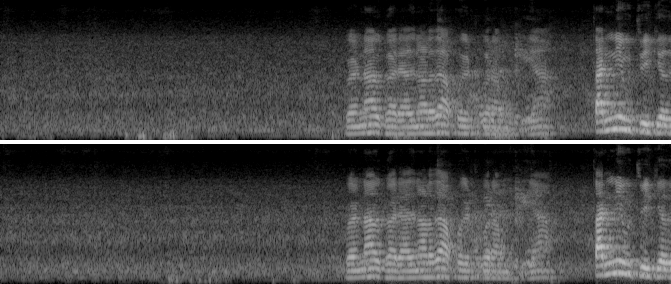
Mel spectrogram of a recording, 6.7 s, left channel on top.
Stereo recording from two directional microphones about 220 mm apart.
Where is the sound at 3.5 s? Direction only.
5° left (ahead or behind).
